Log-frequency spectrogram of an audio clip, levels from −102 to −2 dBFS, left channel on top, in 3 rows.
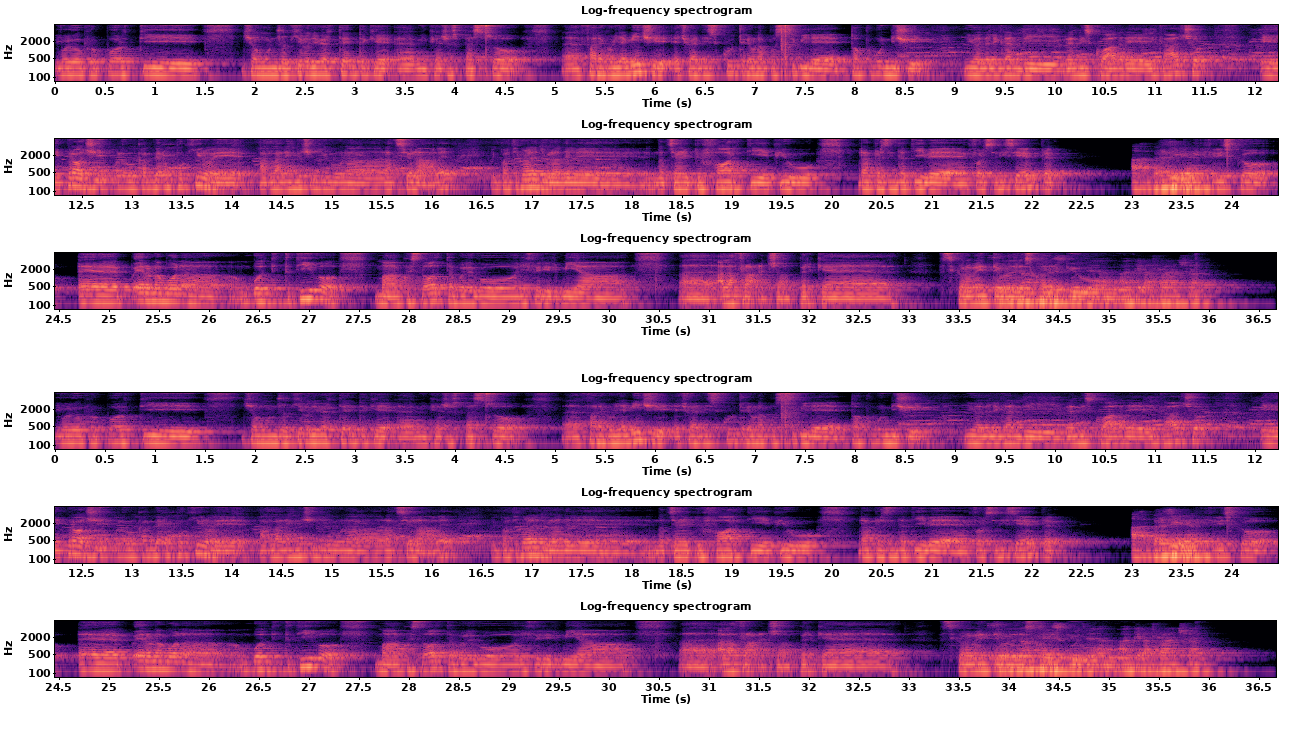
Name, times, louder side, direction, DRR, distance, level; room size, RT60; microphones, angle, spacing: voice 1, 0.0-22.3 23.5-24.4 24.7-32.9 33.3-35.3 35.8-35.9, left 3 dB, 30° left, 5 dB, 0.3 m, -35 dB
sound 1, 8.4-17.9, left 1 dB, 75° left, 0.7 m, -48 dB
voice 2, 23.0-23.7 33.6-35.9, equal, 45° right, 0 dB, 0.9 m, -34 dB
4.5 x 2.5 x 4.5 m, 1.0 s
head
